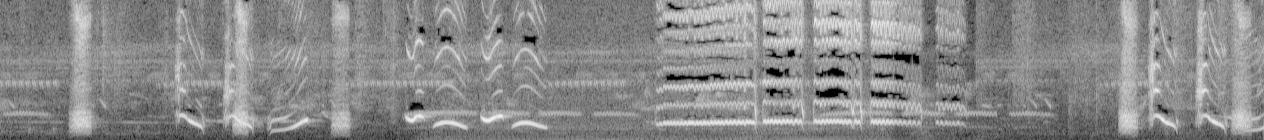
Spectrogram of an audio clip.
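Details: Forest-style song of a black-throated laughingthrush with a female's trilling alongside: scattered sharp notes and downward swoops, paired curling whistles, then a long rich harmonic phrase of held notes before more quick chips.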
